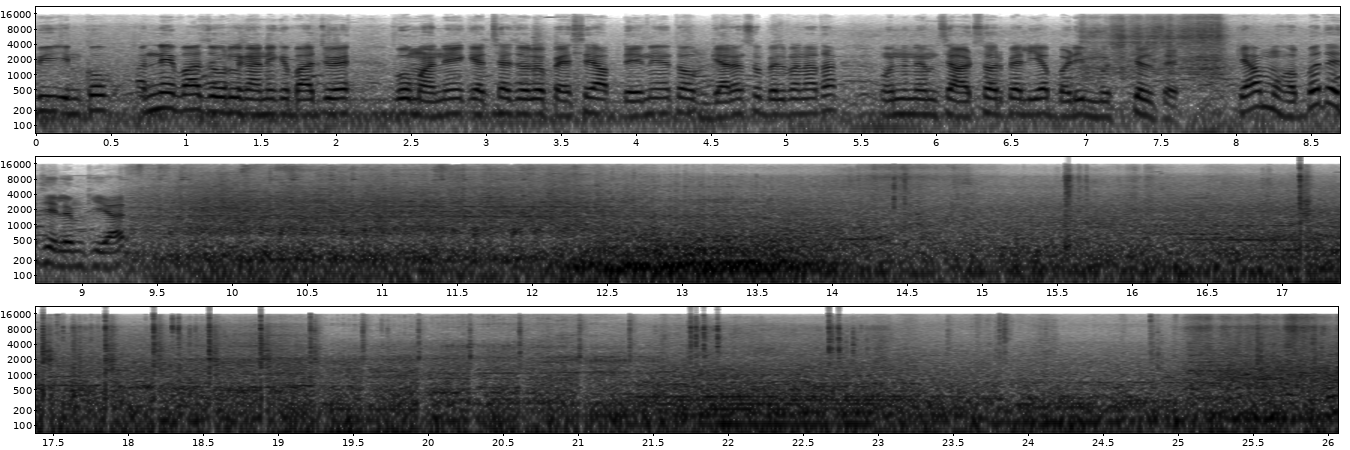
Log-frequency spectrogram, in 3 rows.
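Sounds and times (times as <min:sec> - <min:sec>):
passing train rumble: 0:09.2 - 0:26.0
sharp irregular clicks and taps: 0:17.1 - 0:22.0, 0:22.6 - 0:24.0.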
